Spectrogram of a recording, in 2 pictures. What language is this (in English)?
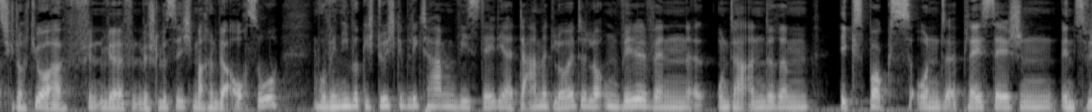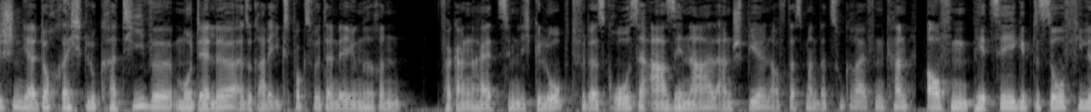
German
